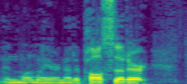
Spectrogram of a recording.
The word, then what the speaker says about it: Sutter: one way or another Paul Sutter rhymes with butter I'll never make that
